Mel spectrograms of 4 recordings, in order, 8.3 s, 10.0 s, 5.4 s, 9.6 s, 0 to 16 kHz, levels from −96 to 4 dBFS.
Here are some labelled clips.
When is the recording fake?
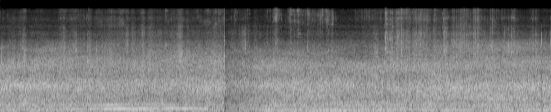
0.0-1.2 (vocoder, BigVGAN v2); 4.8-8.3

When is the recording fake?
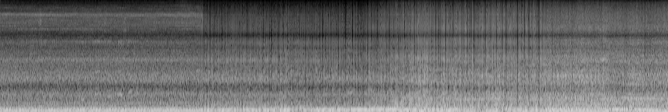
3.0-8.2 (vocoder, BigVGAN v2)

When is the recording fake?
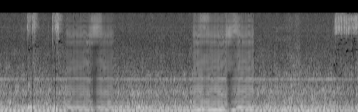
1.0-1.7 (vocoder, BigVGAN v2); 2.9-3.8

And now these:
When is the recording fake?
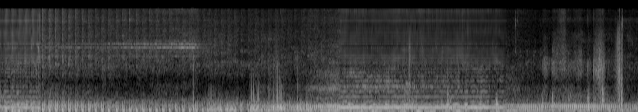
0.0-0.6 (vocoder, BigVGAN v2); 5.1-7.6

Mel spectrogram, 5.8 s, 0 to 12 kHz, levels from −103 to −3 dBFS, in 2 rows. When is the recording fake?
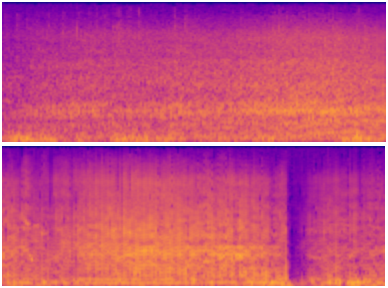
2.8-5.8 (vocoder, BigVGAN v2)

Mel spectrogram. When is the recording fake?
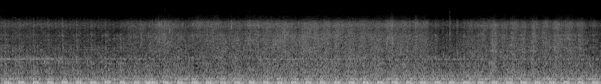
1.1-2.8 (vocoder, BigVGAN v2)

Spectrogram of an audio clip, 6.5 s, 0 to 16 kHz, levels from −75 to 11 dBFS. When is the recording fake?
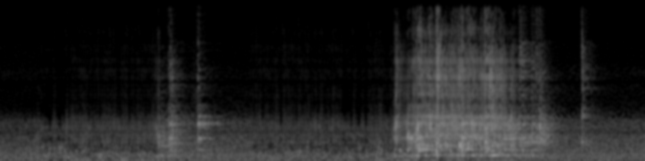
0.4-1.6 (vocoder, BigVGAN v2); 2.5-5.2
